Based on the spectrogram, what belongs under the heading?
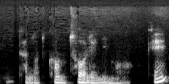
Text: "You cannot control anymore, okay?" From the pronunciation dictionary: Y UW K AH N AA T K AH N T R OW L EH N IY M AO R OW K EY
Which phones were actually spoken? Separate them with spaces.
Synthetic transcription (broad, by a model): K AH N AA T K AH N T OW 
